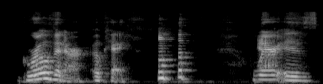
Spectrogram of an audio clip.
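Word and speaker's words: Grosvenor: The S is silent. So, it's Grovener. Grovener. Okay. Where is Grovener Gardens located?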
